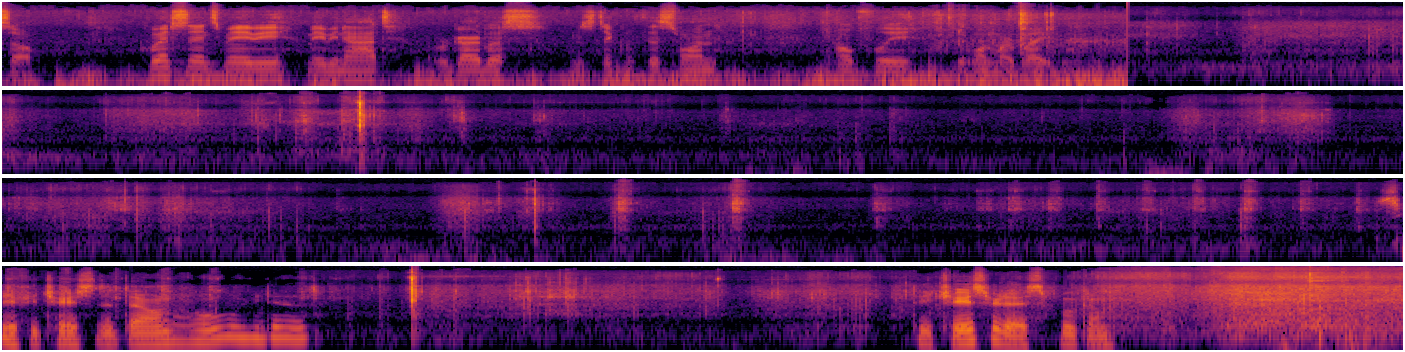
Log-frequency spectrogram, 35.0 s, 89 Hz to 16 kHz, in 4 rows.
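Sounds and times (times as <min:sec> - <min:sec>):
rustling of winter clothing: 0:06.9 - 0:26.0, 0:28.3 - 0:35.0.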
